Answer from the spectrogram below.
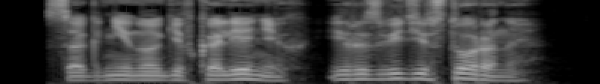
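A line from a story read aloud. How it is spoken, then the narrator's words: Quiet. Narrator (Russian): тихо проговорил Кирилл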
